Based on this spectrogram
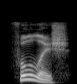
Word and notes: foolish: fúːliʃ; フーリッシュ

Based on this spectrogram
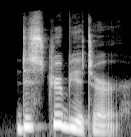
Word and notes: distributor: distríbjutər; ディストリビュータァ

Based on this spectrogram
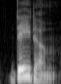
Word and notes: datum: déitəm; デイタム

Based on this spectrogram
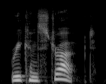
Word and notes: reconstruct: rìːkənstrʌ́kt; リーコンストラクト

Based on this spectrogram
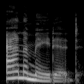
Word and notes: animated: ǽnəmèitid; アニメイテッド

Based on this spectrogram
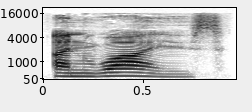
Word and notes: unwise: ʌnwáiz; アンワイズ

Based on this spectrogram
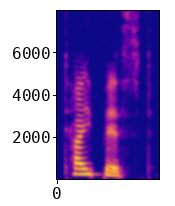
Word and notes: typist: táipist; タイピスト

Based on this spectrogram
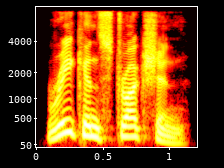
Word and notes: reconstruction: rìːkənstrʌ́kʃən; リィコンストラクション

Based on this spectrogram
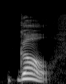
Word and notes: gulf: ɡʌ́lf; ガルフ

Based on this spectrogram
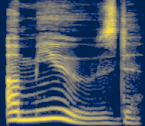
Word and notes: amused: əmjúːzd; アミューズド

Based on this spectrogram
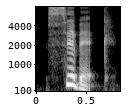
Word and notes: civic: sívik; スィビック

